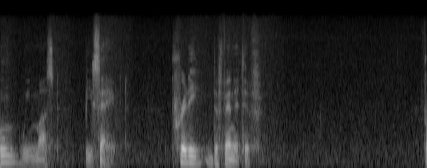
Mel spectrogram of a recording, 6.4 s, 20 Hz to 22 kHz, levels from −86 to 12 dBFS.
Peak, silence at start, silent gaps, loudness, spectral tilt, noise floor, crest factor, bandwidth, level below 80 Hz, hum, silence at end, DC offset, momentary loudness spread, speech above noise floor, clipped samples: -8 dBFS; 0 s; none; -29 LUFS; -5 dB/octave; -59 dBFS; 24 dB; 16 kHz; -68 dBFS; none; 0 s; under 0.1%; 22 LU; 31 dB; under 0.1%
